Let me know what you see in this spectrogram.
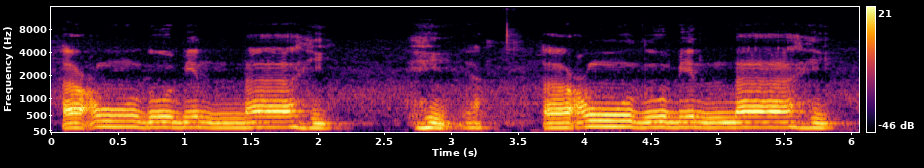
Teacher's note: ini yang h ini di pangkal tenggorokan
